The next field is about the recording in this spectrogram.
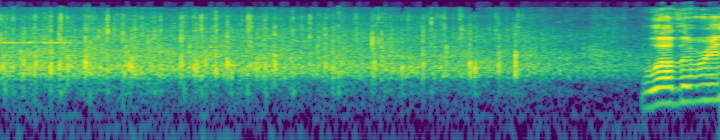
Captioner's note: applause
